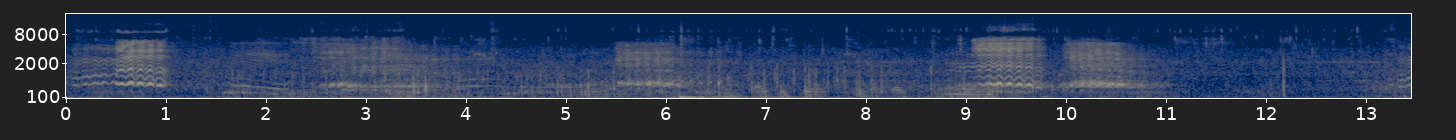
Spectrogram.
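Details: Goats at Yoshigake Farm, a handmade goat farm, out on snow after heavy snowfall on 28 December 2023, walking timidly on their first outing in a while; several wavering, quavering bleats come in bursts, two close pairs separated by quieter stretches.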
